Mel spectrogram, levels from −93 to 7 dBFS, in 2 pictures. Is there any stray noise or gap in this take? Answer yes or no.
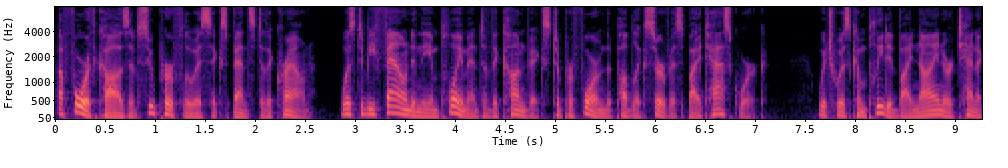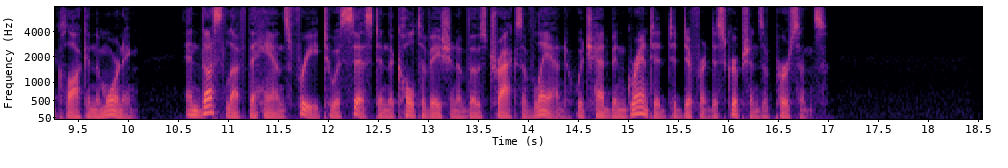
no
